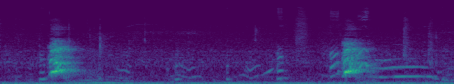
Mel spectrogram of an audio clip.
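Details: Samoyed puppies in a whelping box in Prince Edward Island, Canada, four from one litter and two from another, moving about; two short sharp yelps with thin whining tails over a steady low hum.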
